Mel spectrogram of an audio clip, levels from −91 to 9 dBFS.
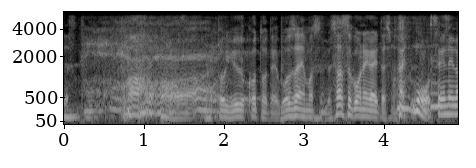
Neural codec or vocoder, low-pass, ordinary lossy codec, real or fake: codec, 16 kHz, 4 kbps, FunCodec, trained on LibriTTS, 50 frames a second; 5.4 kHz; none; fake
